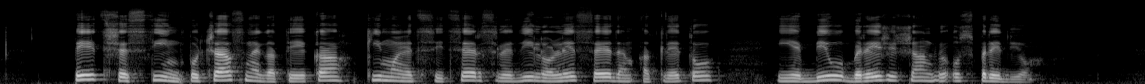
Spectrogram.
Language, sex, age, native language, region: Slovenian, female, 60+, Slovenian, Pomurje region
